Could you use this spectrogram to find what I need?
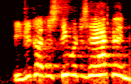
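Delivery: mock, shrill, very high, loud, disbelieving scream. Retelling reacting to the girls watching the game: imitating own screaming. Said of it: "I'm sitting there screaming".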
